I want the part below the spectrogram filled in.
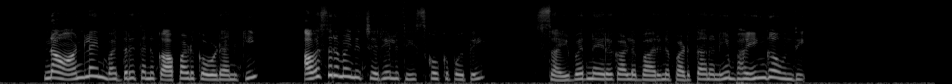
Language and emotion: Telugu, fearful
